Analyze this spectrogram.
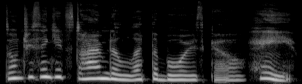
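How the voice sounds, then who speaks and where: A woman voicing a nerdy, gentle teenage girl in a video game, soft-spoken and often breathy, with a wry, slightly awkward, nostalgic way of teasing her best friend. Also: fairly high pitch, animated, a little slow, dry recording, studio quality. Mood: playful, teasing. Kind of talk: naturalistic video game dialogue acting.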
